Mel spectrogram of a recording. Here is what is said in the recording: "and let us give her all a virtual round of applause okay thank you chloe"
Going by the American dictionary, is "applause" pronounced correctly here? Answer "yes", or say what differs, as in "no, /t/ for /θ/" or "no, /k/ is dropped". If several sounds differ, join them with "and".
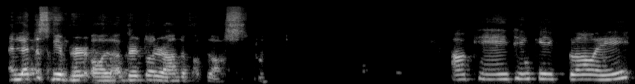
no, /s/ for /z/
